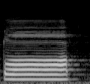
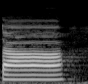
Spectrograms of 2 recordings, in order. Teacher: اسے موٹا اس لیے پڑھتے ہیں کیونکہ یہ جو طا ہے یہ حروف مستعلیہ میں سے ایک ہے، جو حرف موٹے پڑھے جاتے ہیں اس میں سے ایک ہے، تو اسے ہم موٹا کر کے پڑھیں گے جیسے کہ طا، اور اسے باریک پڑھیں گے جیسے تا۔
